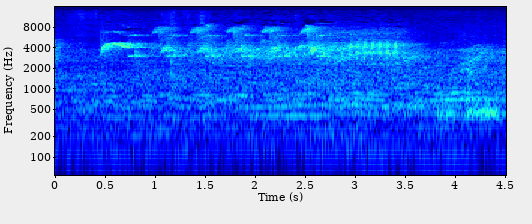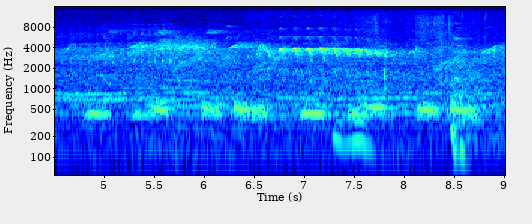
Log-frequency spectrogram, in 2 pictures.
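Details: Male Japanese Sparrowhawk holding prey, calling the female in park woodland on 10 May 2021. A quick series of high, clipped notes comes in the first seconds, then other birds chirp and people talk quietly.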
